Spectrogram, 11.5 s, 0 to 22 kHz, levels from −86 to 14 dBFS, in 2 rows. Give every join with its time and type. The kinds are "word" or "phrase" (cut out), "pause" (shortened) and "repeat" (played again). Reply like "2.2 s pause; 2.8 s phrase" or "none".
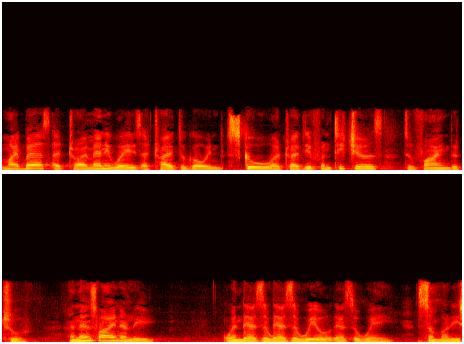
2.7 s word; 3.8 s word; 5.0 s word; 6.9 s word; 9.1 s repeat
